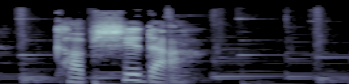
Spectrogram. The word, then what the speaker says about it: 갑시다: Again, it's gabshida.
